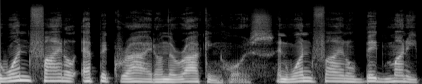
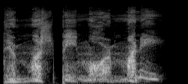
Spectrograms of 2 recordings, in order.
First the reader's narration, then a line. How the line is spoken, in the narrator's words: the house whispered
